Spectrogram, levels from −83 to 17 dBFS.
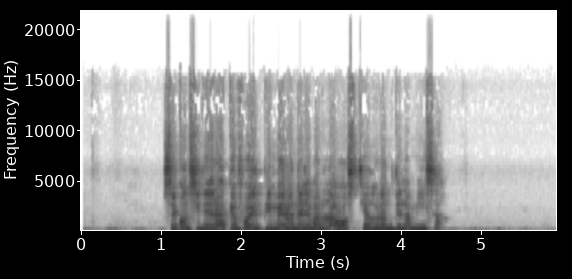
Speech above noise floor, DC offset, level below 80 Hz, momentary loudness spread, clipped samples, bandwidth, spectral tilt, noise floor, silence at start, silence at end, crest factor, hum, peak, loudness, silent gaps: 27 dB; under 0.1%; -32 dBFS; 2 LU; under 0.1%; 19.5 kHz; -3.5 dB/octave; -35 dBFS; 0.05 s; 0.35 s; 10 dB; none; 0 dBFS; -8 LUFS; none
